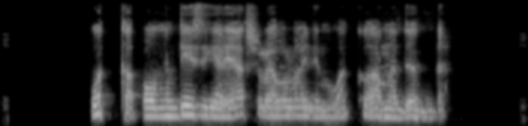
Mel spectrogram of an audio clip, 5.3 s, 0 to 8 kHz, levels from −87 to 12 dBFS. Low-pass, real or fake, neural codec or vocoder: 7.2 kHz; fake; codec, 24 kHz, 0.9 kbps, WavTokenizer, medium music audio release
